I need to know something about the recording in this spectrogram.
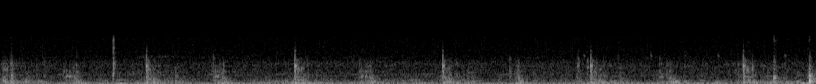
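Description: Low, steady engine rumble of an idling vehicle heard from inside its cab, with scattered light taps and clicks.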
